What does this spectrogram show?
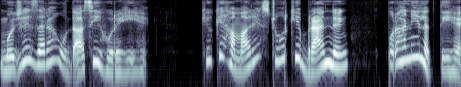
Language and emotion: Urdu, sad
